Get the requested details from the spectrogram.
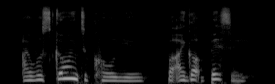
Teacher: The words going, call, got, and busy are stronger. The small words move quickly.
